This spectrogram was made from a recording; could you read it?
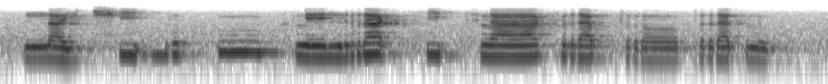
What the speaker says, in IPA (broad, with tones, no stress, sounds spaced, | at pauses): n a˩˦ j t͡ɕʰ i˦˥ ʔ b o˥˩ k̚ p uː˥˩ kʰ l e˧ n r a˥˩ k̚ pʰ i˦˥ ʔ pʰ l aː˦˥ k r a˥˩ p̚ t r ɔː˧ p r a˦˥ t̚ l u˨˩ k̚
